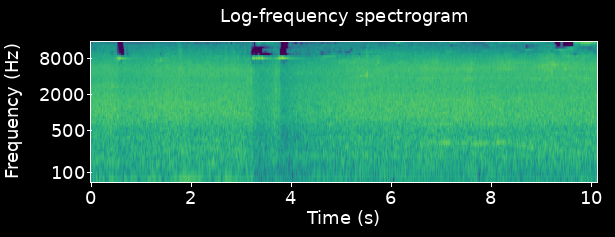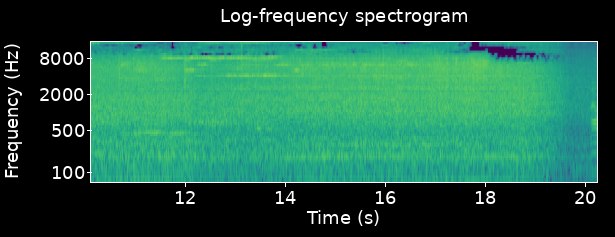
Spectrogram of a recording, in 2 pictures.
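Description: Loud, steady street traffic: cars, taxis and buses running by in a continuous rush of engines and tyres, with a brief dip about four seconds in. It stops abruptly near the end.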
